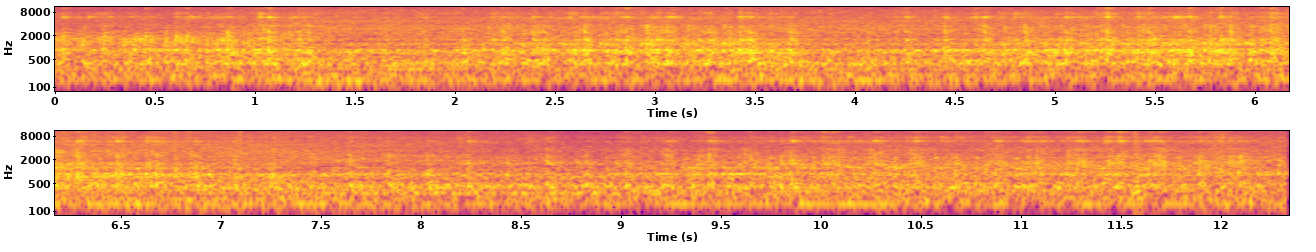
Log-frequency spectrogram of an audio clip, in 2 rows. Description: BMW X5 4.8is ticking noise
